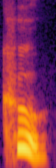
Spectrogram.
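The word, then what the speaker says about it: ku (く): In Japan, the number 9 is pronounced ku.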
